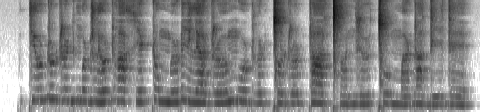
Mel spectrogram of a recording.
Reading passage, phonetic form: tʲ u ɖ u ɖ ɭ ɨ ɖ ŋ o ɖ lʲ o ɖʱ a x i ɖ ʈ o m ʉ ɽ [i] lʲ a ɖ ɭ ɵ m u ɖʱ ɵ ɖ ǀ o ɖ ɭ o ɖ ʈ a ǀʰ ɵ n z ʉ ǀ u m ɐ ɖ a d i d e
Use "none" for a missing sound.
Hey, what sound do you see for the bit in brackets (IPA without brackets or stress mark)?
i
